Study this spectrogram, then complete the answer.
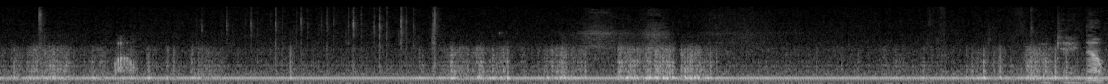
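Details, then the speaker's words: Persistent hum in a 1928 RCA Victor Model 28V radio: constant low drone under scattered crackles and pops; source still unfound after repeated searching, with crackling and low sensitivity also outstanding. "that hum is definitely annoying that's that's a pretty darn distinct"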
